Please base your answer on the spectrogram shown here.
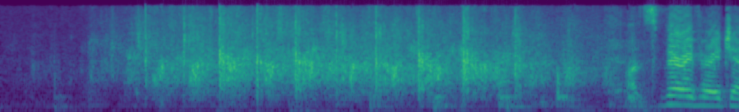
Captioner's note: applause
